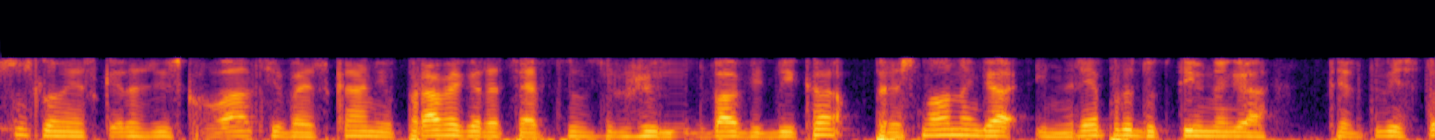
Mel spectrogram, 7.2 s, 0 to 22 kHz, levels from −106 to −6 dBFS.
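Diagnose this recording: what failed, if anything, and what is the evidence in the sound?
Codec stage: the whole clip of speech carries G.723.1 coding at 6.3 kbit/s, with heavy damage. Nothing survives above 4 kHz, so the speech is muffled and hoarse and consonants smear, because the coder's coarse 30 ms frames refresh its voice model slowly.

Network stage: VoIP packet loss concealed by the speech codec occurs at 0.98–1.27 s, just before "v iskanju pravega recepta", and at 3.35–3.56 s, right after it. The decoder extrapolates its last pitch and filter into a buzzy tone or coloured noise that fades. About 30 ms and 60 ms are missing, which points to one and two lost frames. The disturbance persists after each gap while the frame-to-frame state recovers.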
